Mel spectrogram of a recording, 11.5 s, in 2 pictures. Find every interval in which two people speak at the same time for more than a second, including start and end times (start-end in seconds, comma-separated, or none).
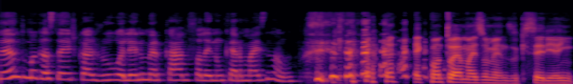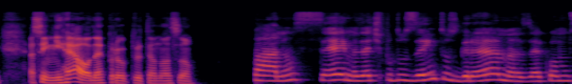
none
